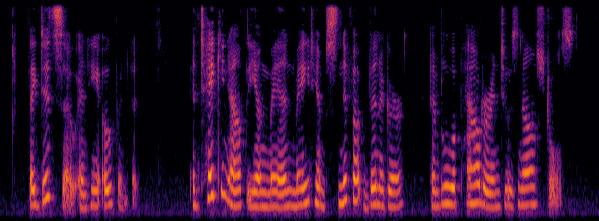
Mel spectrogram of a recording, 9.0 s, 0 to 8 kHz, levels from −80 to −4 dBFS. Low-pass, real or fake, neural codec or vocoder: 7.2 kHz; real; none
